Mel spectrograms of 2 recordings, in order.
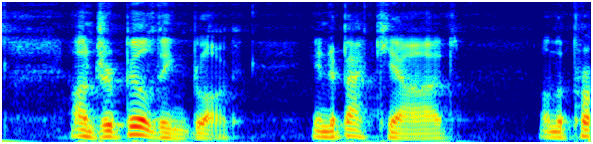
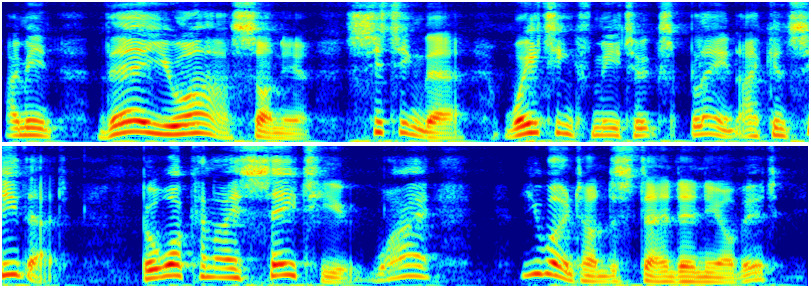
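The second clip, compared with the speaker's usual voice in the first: high, loud, exasperated pleading; anguished, insistent questioning; agitated outburst; 8 semitones higher, 6 dB louder than usual. A narrator's reading. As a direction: pour it out in torment, pitched up and forceful. Tormented outburst at weeping Sonia.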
